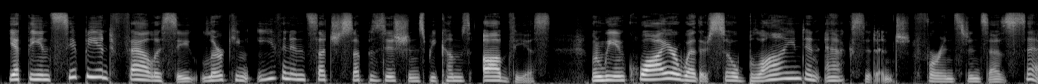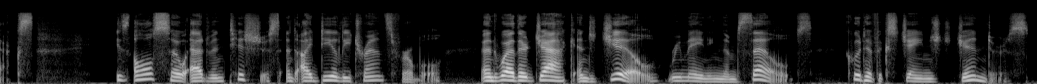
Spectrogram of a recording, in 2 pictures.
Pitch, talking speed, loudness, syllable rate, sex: 185 Hz, 115 wpm, -20 LUFS, 4.2 syllables/s, female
